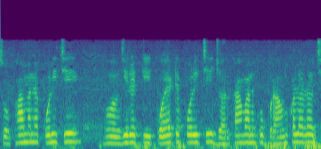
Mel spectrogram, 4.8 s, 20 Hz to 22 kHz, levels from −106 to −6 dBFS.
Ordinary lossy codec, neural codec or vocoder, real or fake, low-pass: none; codec, 16 kHz in and 24 kHz out, 2.2 kbps, FireRedTTS-2 codec; fake; 7.2 kHz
